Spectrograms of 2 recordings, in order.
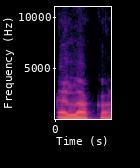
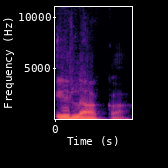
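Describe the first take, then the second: First: The first vowel is an open 'a' sound. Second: The first vowel is a closed 'e' sound. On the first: The speaker calls it wrong. "এলাকা না" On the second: The speaker calls it right. "উচ্চারণটা হচ্ছে এলাকা"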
